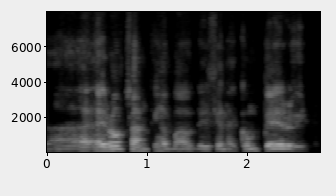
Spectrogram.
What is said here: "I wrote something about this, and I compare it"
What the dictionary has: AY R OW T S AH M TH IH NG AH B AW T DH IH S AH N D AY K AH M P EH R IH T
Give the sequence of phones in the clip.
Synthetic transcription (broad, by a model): AY R OW T S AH M T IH NG AH B AW T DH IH S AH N AY K AH M P EH R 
